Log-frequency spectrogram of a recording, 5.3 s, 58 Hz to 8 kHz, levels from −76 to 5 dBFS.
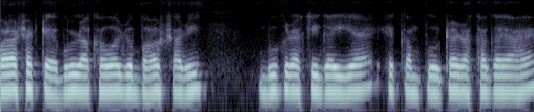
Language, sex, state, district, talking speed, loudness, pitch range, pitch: Hindi, male, Bihar, Kishanganj, 200 wpm, -17 LUFS, 145-150 Hz, 145 Hz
